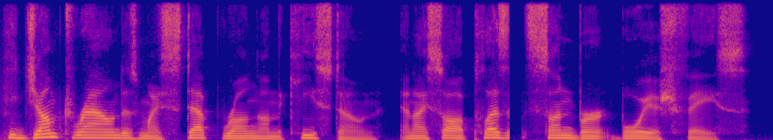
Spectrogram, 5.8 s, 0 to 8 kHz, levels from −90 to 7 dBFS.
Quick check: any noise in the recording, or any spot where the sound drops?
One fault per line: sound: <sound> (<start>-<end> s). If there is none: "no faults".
sound: dropout (3.8-3.9 s)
